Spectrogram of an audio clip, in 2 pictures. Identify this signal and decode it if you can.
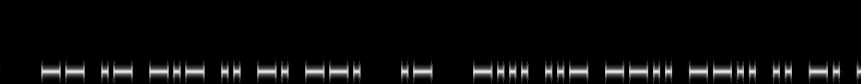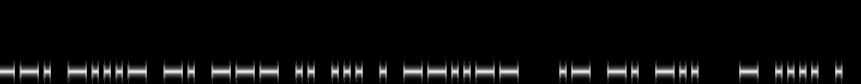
Morse code, heard as a keyed tone, about 20 wpm, 600 Hz. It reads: MAKING A BUZZING<BT>NOISE, AND THE
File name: cw-books / winnie-the-pooh / winnie-20wpm-page-0002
